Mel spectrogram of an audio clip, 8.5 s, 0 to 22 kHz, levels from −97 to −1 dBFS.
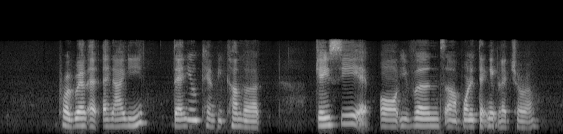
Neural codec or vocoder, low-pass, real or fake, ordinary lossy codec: codec, 16 kHz, 1 kbps, X-Codec, HuBERT features, trained on balanced general audio; 7.2 kHz; fake; none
